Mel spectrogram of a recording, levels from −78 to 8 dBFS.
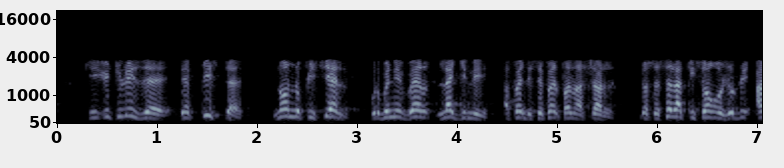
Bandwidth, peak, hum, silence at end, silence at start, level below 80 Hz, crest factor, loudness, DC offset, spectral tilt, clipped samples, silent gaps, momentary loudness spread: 3.9 kHz; -10 dBFS; none; 0 s; 0.3 s; under -90 dBFS; 22 dB; -30 LUFS; under 0.1%; -0.5 dB/octave; under 0.1%; none; 10 LU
